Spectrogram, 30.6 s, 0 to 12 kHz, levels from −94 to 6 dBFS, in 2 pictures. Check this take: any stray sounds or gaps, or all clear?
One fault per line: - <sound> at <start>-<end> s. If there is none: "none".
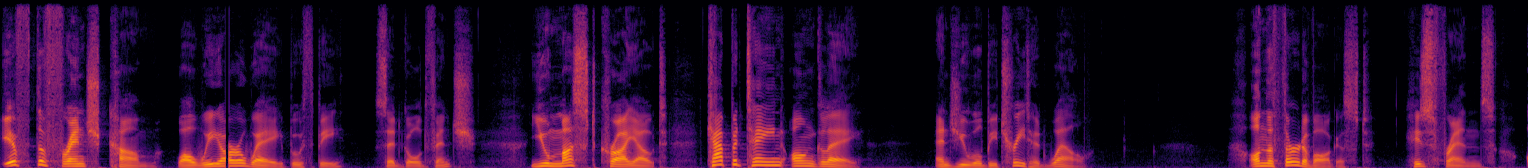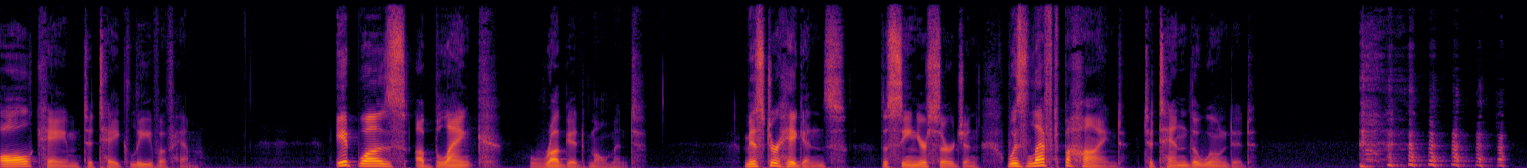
- dropout at 2.2-2.3 s
- laugh at 28.9-30.4 s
